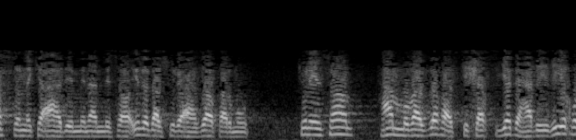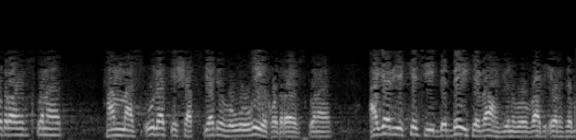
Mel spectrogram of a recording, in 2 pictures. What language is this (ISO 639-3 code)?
fas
